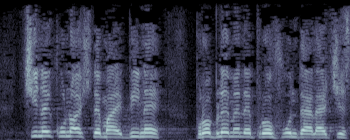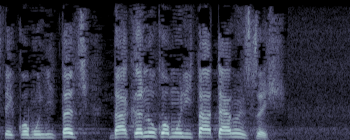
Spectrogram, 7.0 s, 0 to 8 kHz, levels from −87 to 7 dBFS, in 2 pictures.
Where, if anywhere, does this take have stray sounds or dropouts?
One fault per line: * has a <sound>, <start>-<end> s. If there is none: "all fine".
all fine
